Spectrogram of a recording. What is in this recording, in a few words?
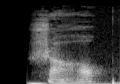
"shao3", Chinese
